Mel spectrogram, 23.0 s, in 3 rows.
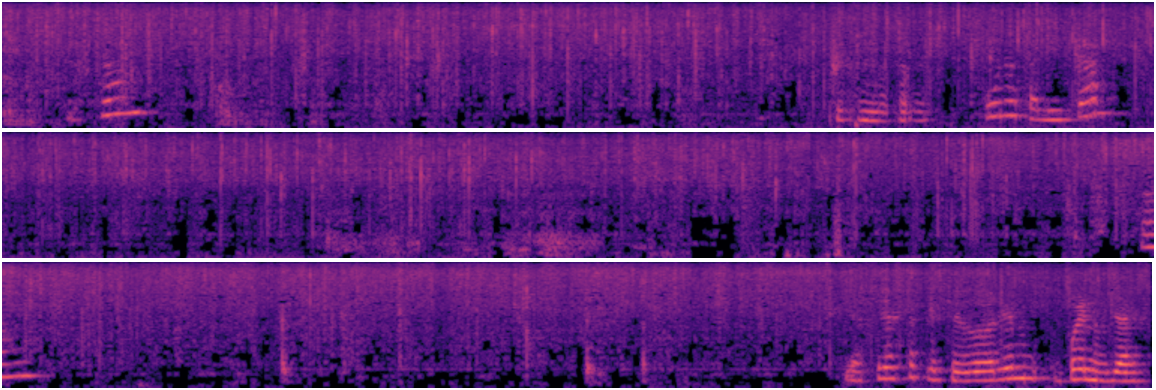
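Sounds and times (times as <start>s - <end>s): sausages sizzling in hot oil: 0.0s - 23.0s
spatula stirring in pan: 9.7s - 21.8s.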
